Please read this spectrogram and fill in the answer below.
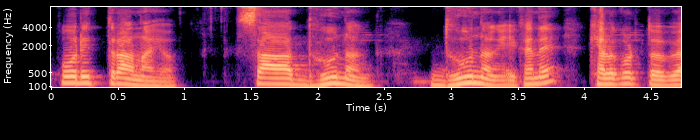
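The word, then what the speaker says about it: সাধূনাং: না সো এখান থেকে পরিত্রাণ পরিত্রাণ সো পরিত্রাণায় সাধুনাং ধুনাং এখানে খেয়াল করতে হবে আমাদের এখানে ধ এর সাথে দীর্ঘকার আছে ঠিক আছে এখানে কিন্তু দ নাই অনেকে সাধু উচ্চারণ করে এটা কিন্তু সাধু না সাধু ঠিক আছে কারণ ধ আছে সাধুনাং এরপর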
